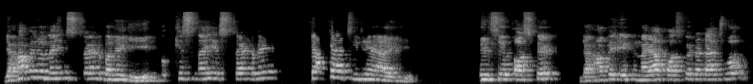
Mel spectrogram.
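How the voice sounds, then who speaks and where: This man's voice is very high and fairly bright, at a moderate pace. A science teacher addressing a class, he quizzes the students and then supplies his own answers, heard distantly in an echoey space.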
